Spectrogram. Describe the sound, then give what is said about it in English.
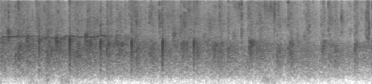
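An audience claps steadily to welcome two people coming down to help with a skit, a dense patter of many hands forming a continuous, even wash of applause with scattered sharper claps standing out, sustained at a moderate level throughout. “Can we give them a round of applause as they come?”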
